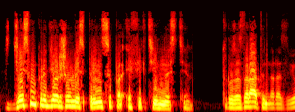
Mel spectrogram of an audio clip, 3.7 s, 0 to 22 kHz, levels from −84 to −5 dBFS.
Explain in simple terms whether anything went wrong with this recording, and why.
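The microphone was likely set too loud, causing microphone overload from 0.2 to 2.11 s and again from 2.86 to 3.33 s. The loudest moments hit the converter's limit and get their tops sliced off, so the speech sounds harsh and crackly there.

The microphone volume was stepped down, likely by the call software reacting to that overload, at 0.22 s and again at 3.33 s. Each time the speech and background suddenly get quieter, slightly at first and much more sharply the second time.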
